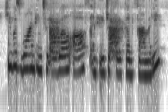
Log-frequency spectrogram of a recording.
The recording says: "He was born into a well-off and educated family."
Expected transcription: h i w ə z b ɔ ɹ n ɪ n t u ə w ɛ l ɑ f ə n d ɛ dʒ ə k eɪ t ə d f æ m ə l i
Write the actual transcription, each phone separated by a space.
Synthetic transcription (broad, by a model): h i w ə z b ɔ ɹ n ɪ n t u ə w ɛ l ɑ f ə n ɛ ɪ dʒ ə eɪ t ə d f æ m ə l i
